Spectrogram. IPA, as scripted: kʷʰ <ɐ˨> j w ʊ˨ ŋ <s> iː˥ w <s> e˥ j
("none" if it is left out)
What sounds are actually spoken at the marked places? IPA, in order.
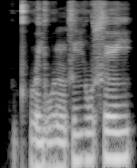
ɐ˨, s, s

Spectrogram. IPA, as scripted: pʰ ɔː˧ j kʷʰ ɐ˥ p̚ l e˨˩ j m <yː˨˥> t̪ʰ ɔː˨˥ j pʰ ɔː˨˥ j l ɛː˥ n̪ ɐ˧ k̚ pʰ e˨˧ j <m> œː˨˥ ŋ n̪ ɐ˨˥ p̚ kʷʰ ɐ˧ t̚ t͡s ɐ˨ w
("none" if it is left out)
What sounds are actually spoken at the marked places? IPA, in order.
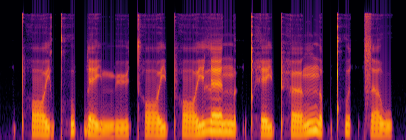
yː˨˥, pʰ

